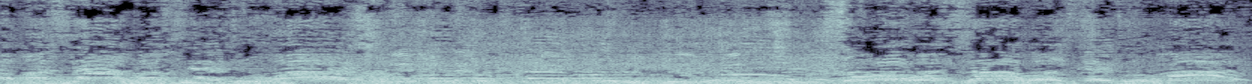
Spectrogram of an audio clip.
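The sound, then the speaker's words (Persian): A large crowd of protesters in Madrid, Spain, shouts the name of Toomaj Salehi in support of him, in loud, rhythmic chanting, voices overlapping in a dense, steady roar that barely drops for the whole stretch. “در مادرید اسپانیا هم عده زیادی در حمایت از توماج صالحی نام او را فریاد زدند.”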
